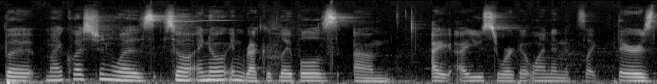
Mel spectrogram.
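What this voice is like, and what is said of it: Hoarse, fading voice. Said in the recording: “I'm kind of losing my voice.”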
